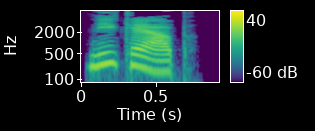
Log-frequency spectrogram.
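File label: "knee cap", English, British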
